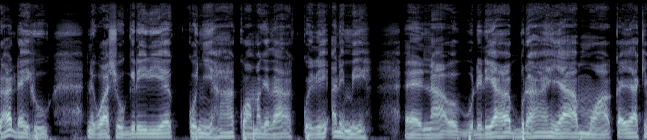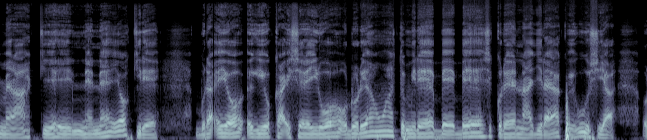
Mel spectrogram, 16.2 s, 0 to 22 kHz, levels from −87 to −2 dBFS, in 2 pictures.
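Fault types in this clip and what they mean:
Sample clock jitter: an unsteady converter clock mistimes samples by a few microseconds, adding roughness about 30 dB below the speech from 12.09 s, visible as broadband noise tracking louder, brighter passages.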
